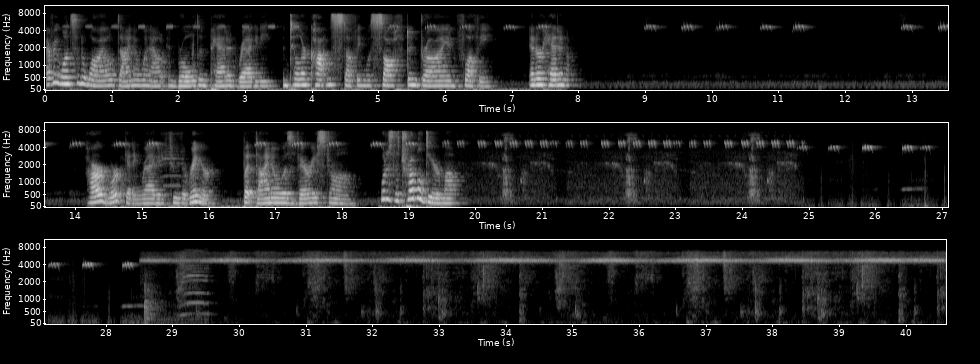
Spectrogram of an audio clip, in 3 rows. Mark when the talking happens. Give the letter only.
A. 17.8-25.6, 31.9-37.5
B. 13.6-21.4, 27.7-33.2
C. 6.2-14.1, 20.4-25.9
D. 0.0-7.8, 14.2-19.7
D.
